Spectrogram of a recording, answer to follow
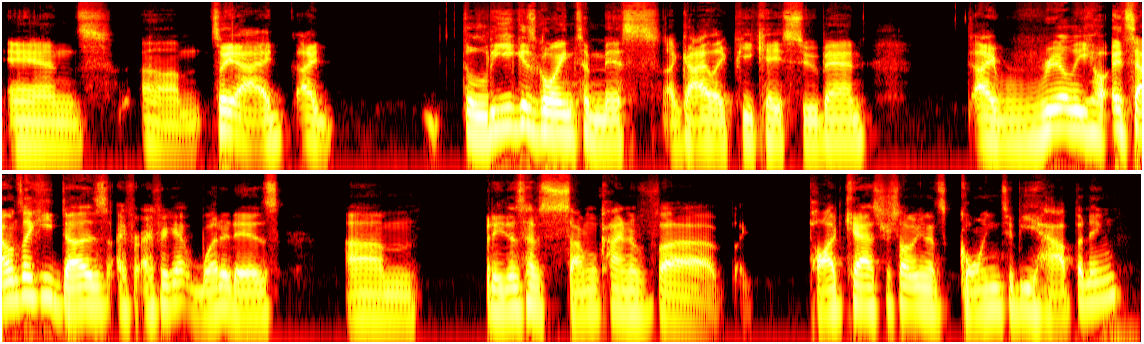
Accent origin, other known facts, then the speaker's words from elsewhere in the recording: Canada; as a Canadian like, growing up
